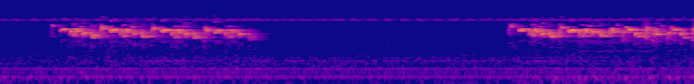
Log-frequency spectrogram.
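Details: A Basra bulbul (Fao bulbul) gives two bursts of bright, chattering warbles, each about two seconds long and a few seconds apart, over a steady high whine and faint low hum.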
